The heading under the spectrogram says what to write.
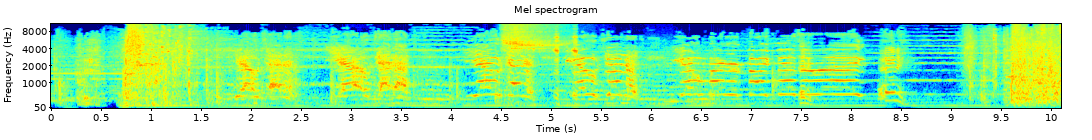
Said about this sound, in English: Yeah, she grabbed the little table that the pot plant was sitting on and she smashed it above the bed.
